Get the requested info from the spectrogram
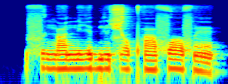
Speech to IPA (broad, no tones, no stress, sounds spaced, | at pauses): f ɪ ŋ ɑ n i e̯ bʲ ũ ɕ ɔ pʰ ɑ f ɔ f ɛ̃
